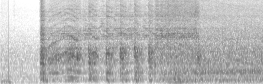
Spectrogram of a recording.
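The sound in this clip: A wrecked Toyota's car engine starts abruptly, cranking through a series of rapid rhythmic pulses before catching into a steady, mid-pitched idle, loud and without voices.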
